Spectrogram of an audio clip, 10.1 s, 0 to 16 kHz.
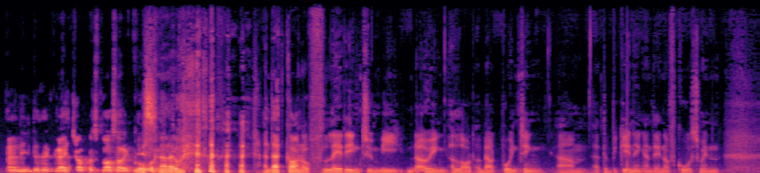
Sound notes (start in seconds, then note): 2.0 both laugh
